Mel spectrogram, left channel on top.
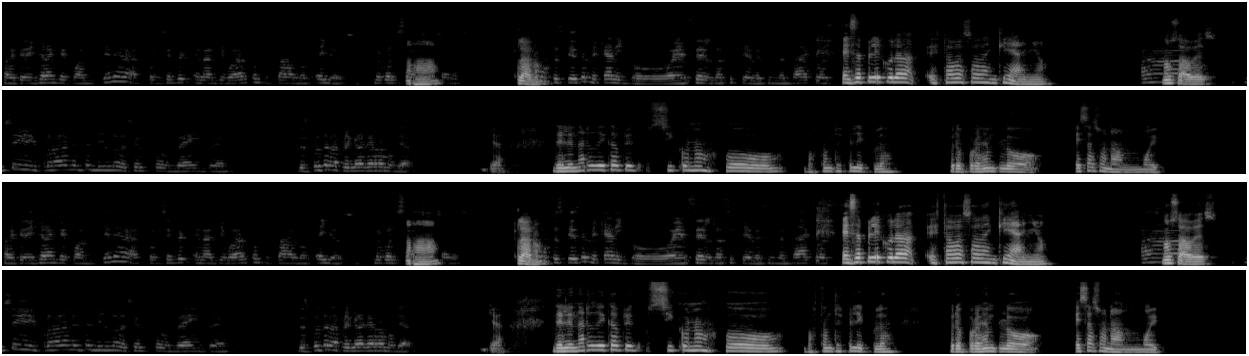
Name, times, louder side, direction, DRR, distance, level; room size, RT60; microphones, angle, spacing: voice 1, 0.0-4.6 5.3-8.4 11.4-12.1 12.4-14.7 15.4-16.6, right 1 dB, 15° right, 0.8 m, -49 dB
voice 2, 8.4-10.5 11.6-12.1 17.3-21.4 21.9-22.8 23.2-24.0, right 3 dB, 40° right, 0.3 m, -30 dB
3.4 x 3.3 x 2.7 m
head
